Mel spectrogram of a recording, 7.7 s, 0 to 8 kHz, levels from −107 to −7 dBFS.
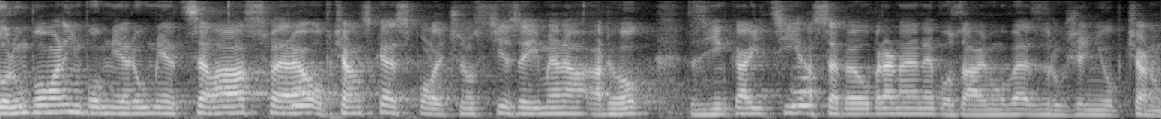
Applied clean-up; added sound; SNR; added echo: none; Brass instrument; 7 dB; reverberation time 0.4 s.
